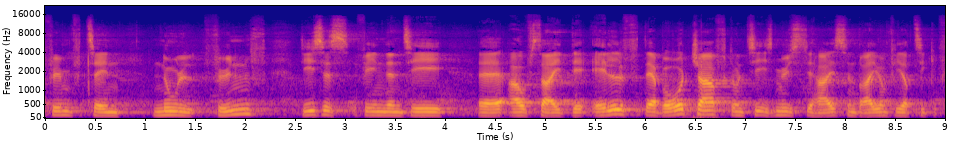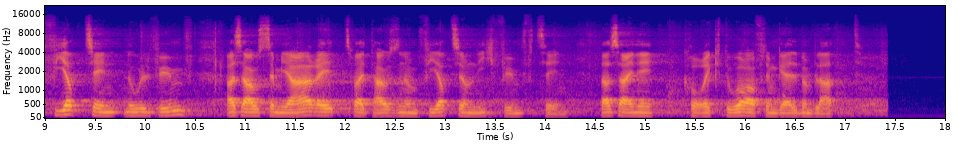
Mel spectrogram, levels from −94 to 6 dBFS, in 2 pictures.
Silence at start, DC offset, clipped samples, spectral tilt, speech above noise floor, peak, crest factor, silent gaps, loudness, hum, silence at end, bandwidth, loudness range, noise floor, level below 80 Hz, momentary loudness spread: 0 s; under 0.1%; under 0.1%; -4 dB/octave; 54 dB; -2 dBFS; 18 dB; none; -20 LUFS; none; 0.55 s; 14.5 kHz; 5 LU; -74 dBFS; -64 dBFS; 14 LU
